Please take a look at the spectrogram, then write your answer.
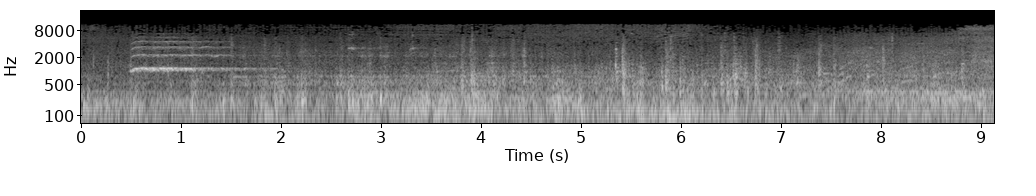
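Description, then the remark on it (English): A train rumbles along the rails with a steady, dense roar and clatter, opening with a brief high whistle-like tone before the continuous rolling noise takes over. “When they got off the train at Charing Cross, they really felt their adventure had ended.”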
